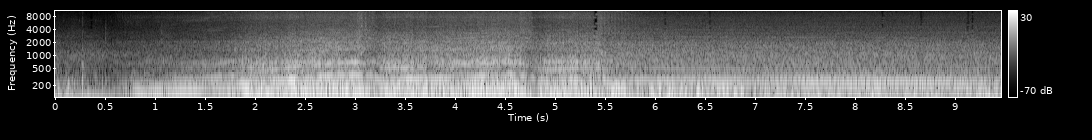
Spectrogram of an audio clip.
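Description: BMW M240i's 3.0-litre turbocharged straight-six accelerating hard: the engine note climbs from about a second in, dips briefly at an upshift of the 8-speed automatic about three seconds in and climbs again, then drops at another shift near five seconds and settles into a steady cruise.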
